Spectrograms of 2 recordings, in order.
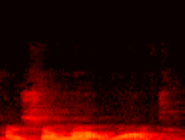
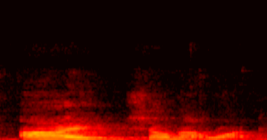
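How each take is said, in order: First: Said in the usual way. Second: "I" drawn out slowly before the rest; stress on "I". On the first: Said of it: "when you say it out loud". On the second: Shown as a demonstration. Preacher showing which word to emphasize, stress on "I". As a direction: hold and lean on "I". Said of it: "Then emphasize the word "I".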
